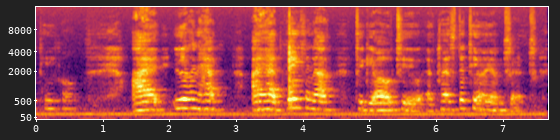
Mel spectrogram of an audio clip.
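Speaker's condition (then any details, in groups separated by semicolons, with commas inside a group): Cerebral palsy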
